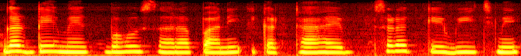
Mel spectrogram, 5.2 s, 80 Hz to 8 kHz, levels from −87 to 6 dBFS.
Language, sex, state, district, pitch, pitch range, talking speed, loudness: Hindi, female, Bihar, Kaimur, 240 Hz, 230-250 Hz, 125 wpm, -17 LUFS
